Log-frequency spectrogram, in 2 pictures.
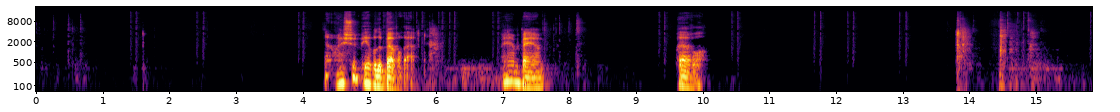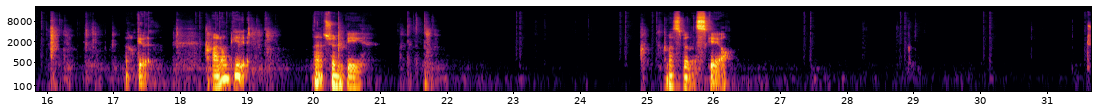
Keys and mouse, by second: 0.4 x, 2.3 middle click, 2.3-10.2 right drag, 3.8-5.6 drag, 3.8-5.6 middle drag, 5.8 alt+shift+click, 5.8 alt+shift+middle click, 6.7 alt+shift+click, 6.7 alt+shift+middle click, 7.8 ctrl+b, 10.2 click, 11.5 click, 12.0 click, 12.7 click, 13.7 g, 14.6 click, 14.7 g, 15.8-21.1 ctrl+right drag, 15.9 ctrl+z, 17.3 click, 17.3 middle click, 18.3 alt+shift+click, 18.3 alt+shift+middle click, 18.5 alt+shift+click, 18.5 alt+shift+middle click, 18.9 s, 20.2 Tab, 21.2 ctrl+a, 24.4 click, 24.4 middle click, 24.4 right click, 25.3 ctrl+a, 28.4-31.6 shift+right drag, 28.6 shift+click, 29.9-31.6 drag.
